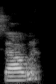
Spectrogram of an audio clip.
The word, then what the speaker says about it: Samhain: Samhain, usually pronounced Samhain, is one of our 4 greater Sabbats, the highest holy day of witches.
